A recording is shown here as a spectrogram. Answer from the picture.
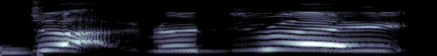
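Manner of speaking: high, put-on rapper voice. Host doing a rapper impression, pitched high.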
